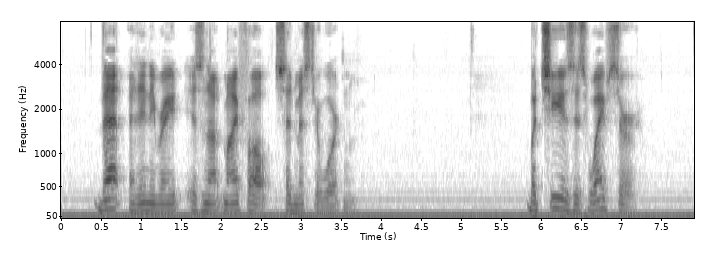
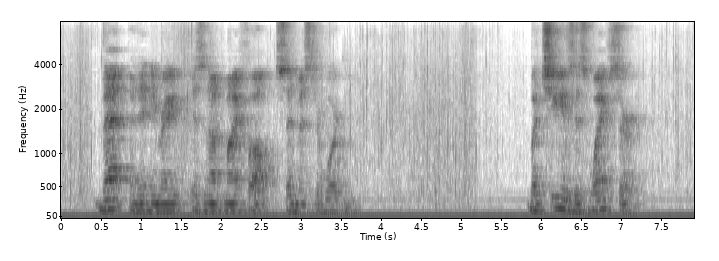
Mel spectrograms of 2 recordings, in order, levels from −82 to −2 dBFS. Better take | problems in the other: first | background sound (Crumpling, crinkling); 18 dB below the speech // room echo; dies away in 0.6 s

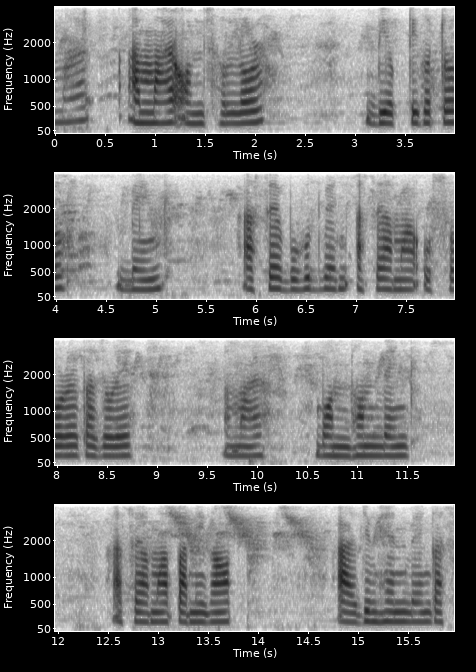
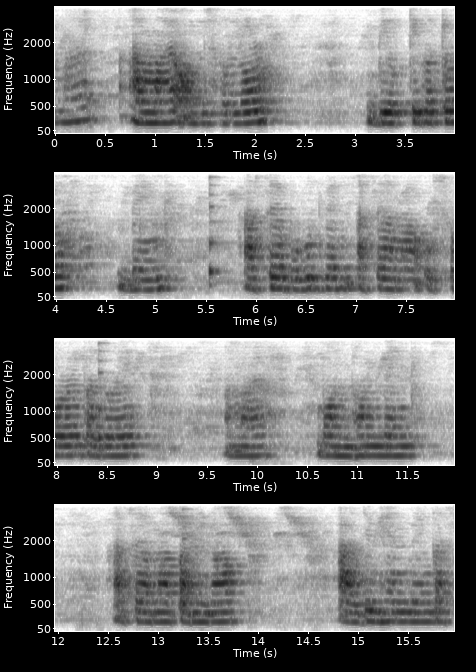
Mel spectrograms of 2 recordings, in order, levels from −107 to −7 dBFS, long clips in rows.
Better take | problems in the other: first | background sound (Bowed string instrument); 14 dB below the speech // room echo; dies away in 0.5 s

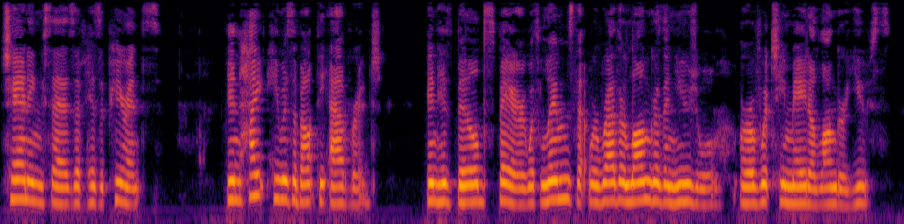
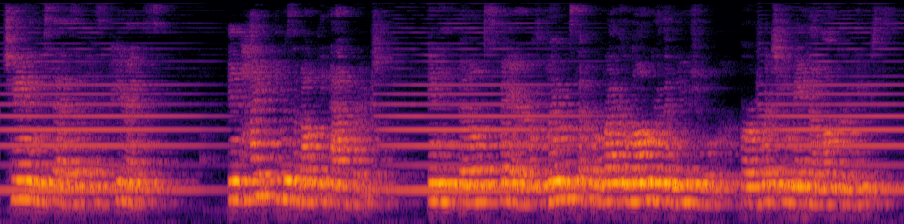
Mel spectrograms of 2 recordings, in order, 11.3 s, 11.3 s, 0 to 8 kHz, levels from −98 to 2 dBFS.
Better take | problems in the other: first | background sound (Bowed string instrument); 15 dB below the speech // room echo; dies away in 1.2 s

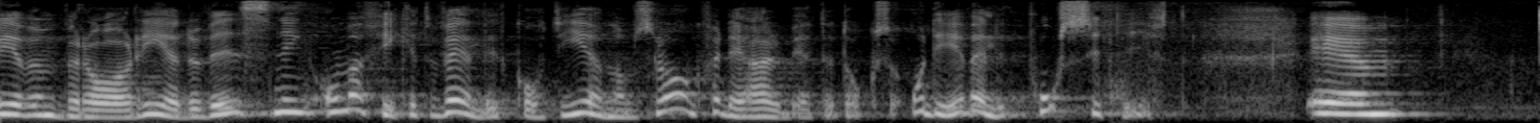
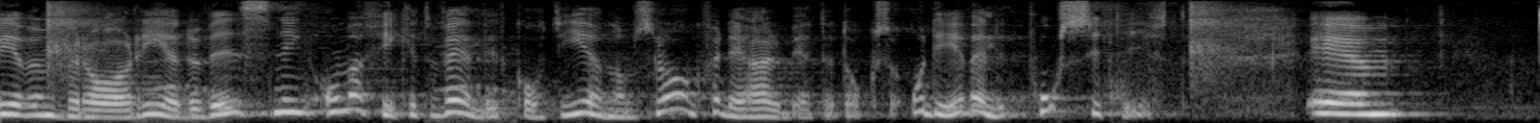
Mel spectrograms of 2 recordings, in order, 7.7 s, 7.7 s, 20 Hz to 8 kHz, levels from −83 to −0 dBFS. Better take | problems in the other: first | background sound (Clapping + Bird); 18 dB below the speech

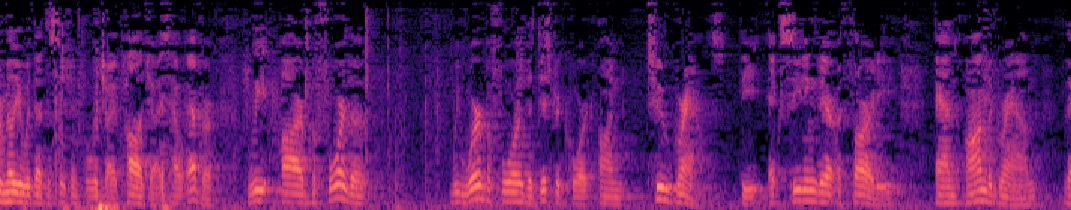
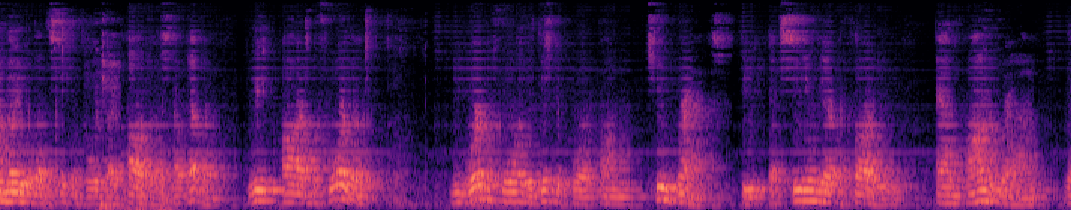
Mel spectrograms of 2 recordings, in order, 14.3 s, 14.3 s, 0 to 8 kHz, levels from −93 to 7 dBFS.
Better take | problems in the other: first | noise reduction (neural separator model SepFormer DNS4)

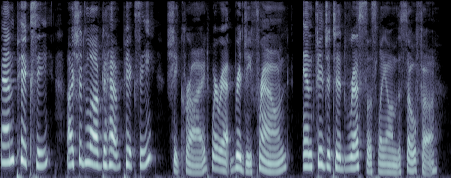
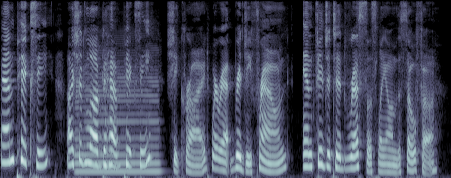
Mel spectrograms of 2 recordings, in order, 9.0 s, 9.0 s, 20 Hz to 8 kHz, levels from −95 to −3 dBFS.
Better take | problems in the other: first | background sound (Wind instrument, woodwind instrument); 11 dB below the speech

